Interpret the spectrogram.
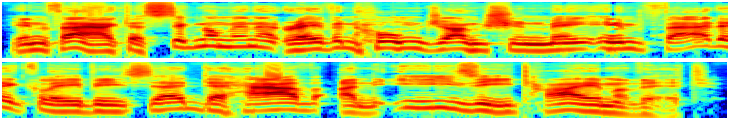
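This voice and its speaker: Man playing a genial old-fashioned gentleman. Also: mid-range voice, expressive, unhurried, hardly any pauses, no room sound, voice pushed up, lightly acted. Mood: grave, explanatory. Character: genial gentleman, keen and confiding, telling a grave tale.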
